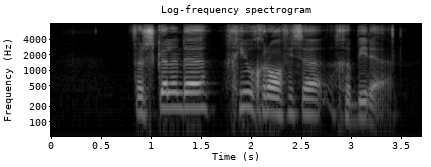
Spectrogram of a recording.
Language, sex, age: Afrikaans, male, 21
